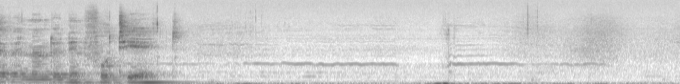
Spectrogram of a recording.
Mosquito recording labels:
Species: Culex pipiens complex; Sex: female; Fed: unfed; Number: one; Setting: cup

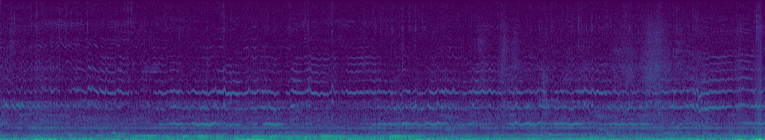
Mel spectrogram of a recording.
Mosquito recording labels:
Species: Anopheles arabiensis; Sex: female; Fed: unfed; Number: one; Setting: cup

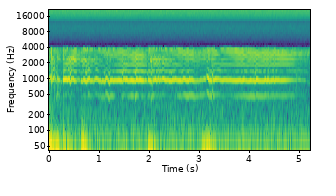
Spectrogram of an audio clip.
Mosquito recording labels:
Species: mosquito; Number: one; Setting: cup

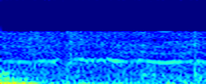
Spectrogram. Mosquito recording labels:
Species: mosquito; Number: one; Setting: cup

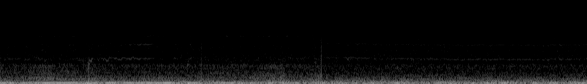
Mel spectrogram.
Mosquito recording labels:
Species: mosquito; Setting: cup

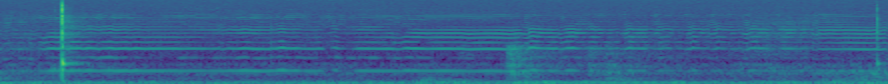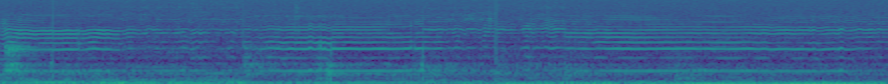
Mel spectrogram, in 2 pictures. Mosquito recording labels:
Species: Culex quinquefasciatus; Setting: cup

